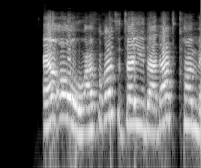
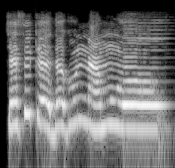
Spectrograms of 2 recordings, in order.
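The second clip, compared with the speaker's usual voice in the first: high, lilting Igbo tune with a long, loud final "oh"; Igbo intonation; 6 semitones higher, 5 dB louder than usual. Shown as a demonstration. Vlogger reads out a fan's Igbo comment, Igbo intonation. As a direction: read it with Igbo intonation, stretching the "oh". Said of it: "Igbo intonation".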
